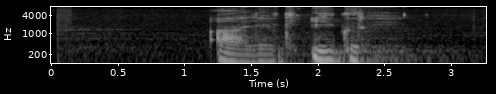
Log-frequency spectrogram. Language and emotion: Russian, neutral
